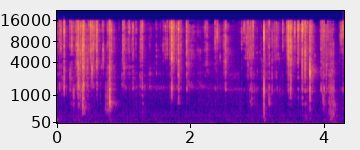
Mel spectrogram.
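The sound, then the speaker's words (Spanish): Sticky tape peels and tears in a series of sharp, crackly bursts, fairly loud, as it is applied to cover something up, with rustling and handling noises between the rips and no one speaking. “Hay un poco de diurex para cubrir todo esto. Un poco de diurex por acá.”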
